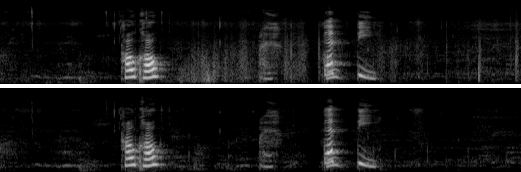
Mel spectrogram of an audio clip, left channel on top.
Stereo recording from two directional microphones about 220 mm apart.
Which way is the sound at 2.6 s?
20° right (ahead or behind).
